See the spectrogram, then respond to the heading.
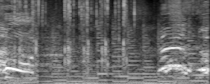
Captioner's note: crowd clapping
